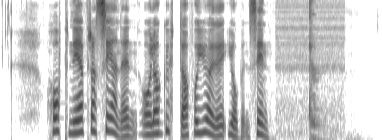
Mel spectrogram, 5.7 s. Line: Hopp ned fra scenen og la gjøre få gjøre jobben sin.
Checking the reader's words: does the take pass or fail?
fail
